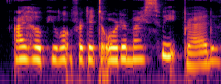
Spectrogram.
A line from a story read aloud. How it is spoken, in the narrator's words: sighed Mrs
